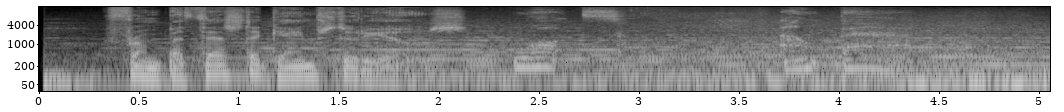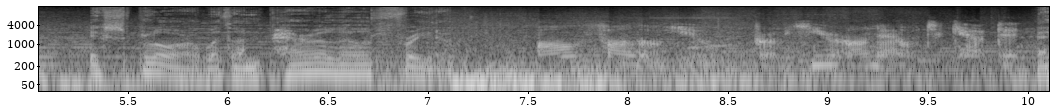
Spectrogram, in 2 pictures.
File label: Movie Trailer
